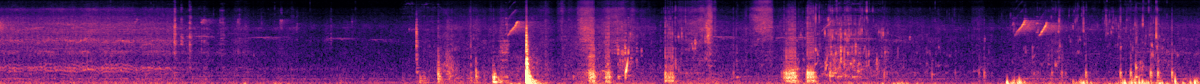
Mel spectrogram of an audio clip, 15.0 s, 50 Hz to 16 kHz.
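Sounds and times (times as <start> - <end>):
wooden knocks against hull: 5.4 - 8.6
paddle splashing water: 5.4 - 15.0.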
